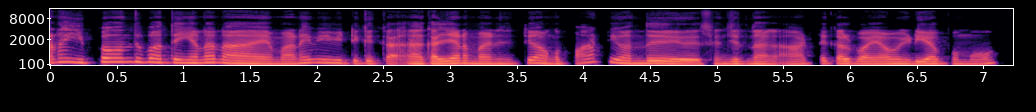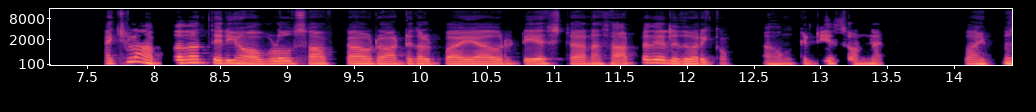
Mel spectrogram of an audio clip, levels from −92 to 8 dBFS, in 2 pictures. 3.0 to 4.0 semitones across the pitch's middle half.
Yes: average, 3.5 semitones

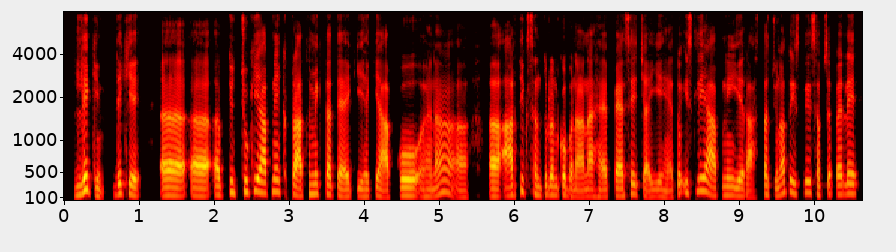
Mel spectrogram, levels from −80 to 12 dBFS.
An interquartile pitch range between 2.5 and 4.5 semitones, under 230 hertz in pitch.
No: average, 5.0 semitones; low, 135 Hz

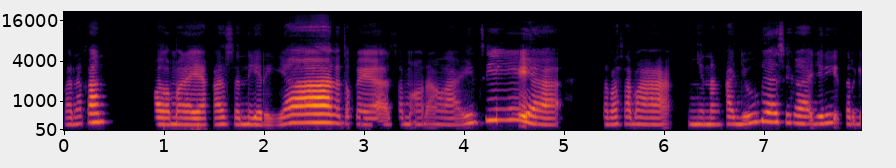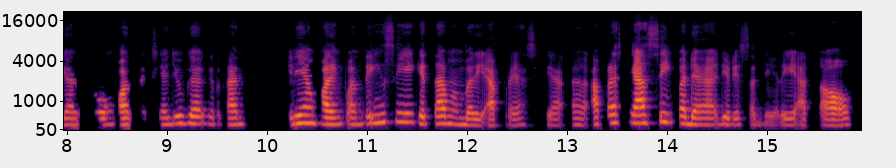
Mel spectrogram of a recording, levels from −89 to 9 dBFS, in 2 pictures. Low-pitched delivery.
No: high, 225 Hz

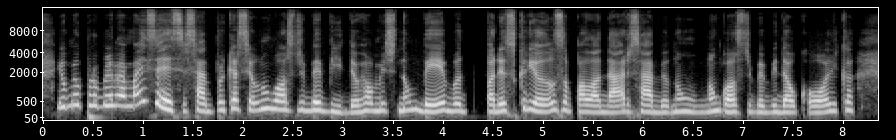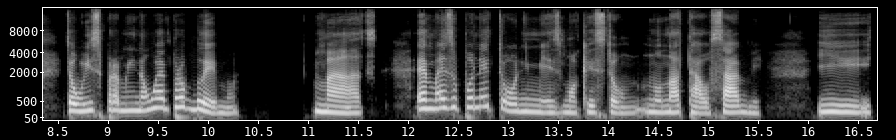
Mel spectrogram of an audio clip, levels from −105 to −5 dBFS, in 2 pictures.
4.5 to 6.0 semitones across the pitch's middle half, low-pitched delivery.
No: average, 5.1 semitones; high, 200 Hz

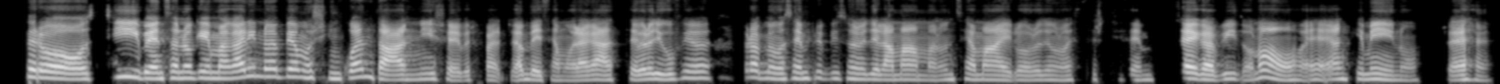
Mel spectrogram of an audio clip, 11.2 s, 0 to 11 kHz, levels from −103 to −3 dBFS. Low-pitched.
No: high, 205 Hz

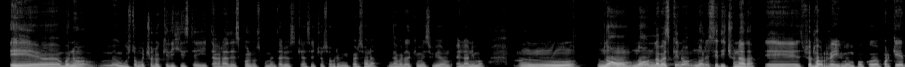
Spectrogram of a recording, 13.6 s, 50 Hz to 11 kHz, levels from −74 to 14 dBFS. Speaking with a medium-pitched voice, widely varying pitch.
Yes: medium, 155 Hz; wide, 6.5 semitones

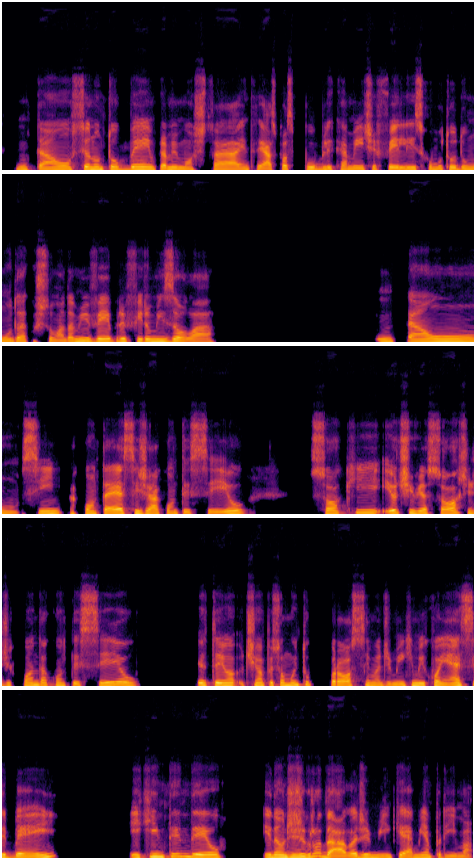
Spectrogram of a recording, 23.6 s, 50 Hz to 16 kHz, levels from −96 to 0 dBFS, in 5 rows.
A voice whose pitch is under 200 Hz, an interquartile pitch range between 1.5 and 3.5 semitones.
Yes: medium, 185 Hz; average, 3.1 semitones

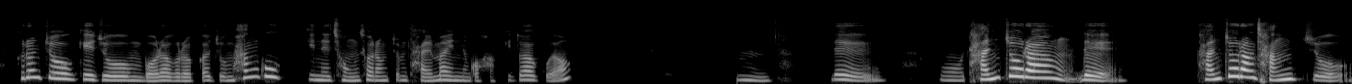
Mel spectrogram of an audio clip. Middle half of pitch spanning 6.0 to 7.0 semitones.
No: wide, 5.6 semitones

